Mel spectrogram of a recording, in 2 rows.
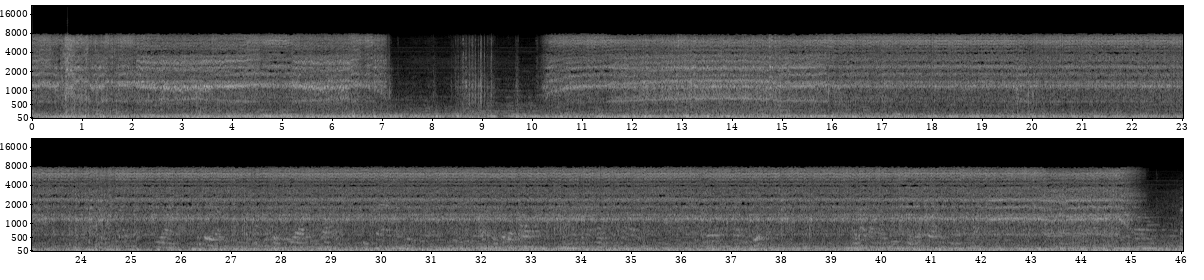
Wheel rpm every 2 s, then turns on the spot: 180, 170, 160, 80, 20, 120, 160, 160, 160, 160, 160, 160, 160, 160, 160, 160, 160, 160, 160, 160, 160, 160, 70.
6-10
